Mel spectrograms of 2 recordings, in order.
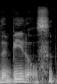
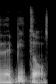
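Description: First: The T is a soft flap. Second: The T is a hard, crisp stop. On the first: The speaker calls it right. "sino The Beatles" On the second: The speaker calls it wrong. "no se dice The Beatles"

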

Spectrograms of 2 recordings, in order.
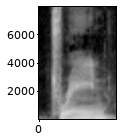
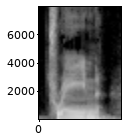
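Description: The two takes are said the same way.

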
